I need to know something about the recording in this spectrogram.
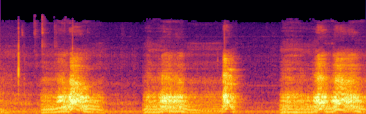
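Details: Husky Siku, grouchy and baring teeth, growls at teasing puppy Loki: three long rough growling bursts, each around a second, rising and falling with gaps between, plus one brief sharp snap.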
